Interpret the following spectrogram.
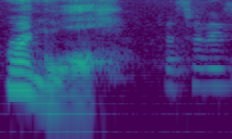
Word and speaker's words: Ringwald: Ringwall. Ringwald.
